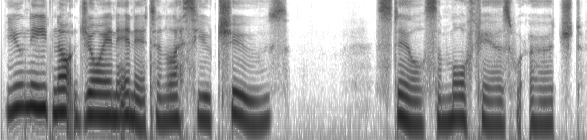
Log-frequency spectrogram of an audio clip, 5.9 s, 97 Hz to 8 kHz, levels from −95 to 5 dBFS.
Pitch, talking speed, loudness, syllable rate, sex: 195 Hz, 155 wpm, -17 LUFS, 3.9 syllables/s, female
